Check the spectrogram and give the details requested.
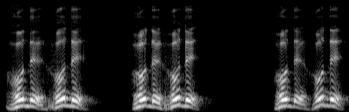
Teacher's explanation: یعنی ہا کی ادائیگی حلق کے نیچے والے حصے سے کریں گے، اور دوسرے لفظ میں ہم یہاں پر دیکھ رہے ہیں کہ بلو کلر، گہرا بلو کلر ہے، تو اس میں ہم کیا کریں گے، اس میں ہم جھٹکا دے کر اسے پڑھیں گے۔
